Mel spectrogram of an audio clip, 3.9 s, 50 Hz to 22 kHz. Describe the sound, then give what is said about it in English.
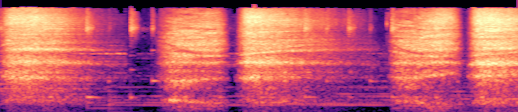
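Deep, fast breaths taken as part of a breathing technique: loud, rushing in-and-out breathing repeated in a quick, steady rhythm. No one talks. “the breathing is essentially, 30 deep, fast breaths. It sounds a little bit like this”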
